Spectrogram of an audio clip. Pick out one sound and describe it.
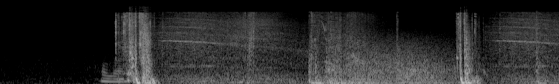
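A gun fires rapidly in a video game.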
